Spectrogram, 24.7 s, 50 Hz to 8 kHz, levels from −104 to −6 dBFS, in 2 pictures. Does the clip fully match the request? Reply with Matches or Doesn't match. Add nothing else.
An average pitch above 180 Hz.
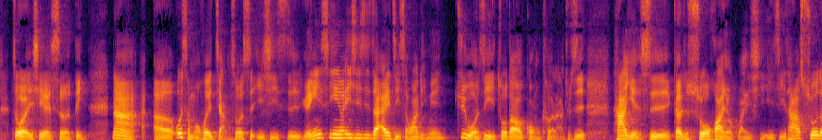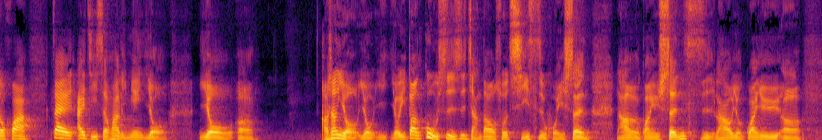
Doesn't match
